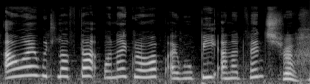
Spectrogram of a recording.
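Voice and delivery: an eager lad asking; boy voice. Acted. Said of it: "as it's a boy".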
